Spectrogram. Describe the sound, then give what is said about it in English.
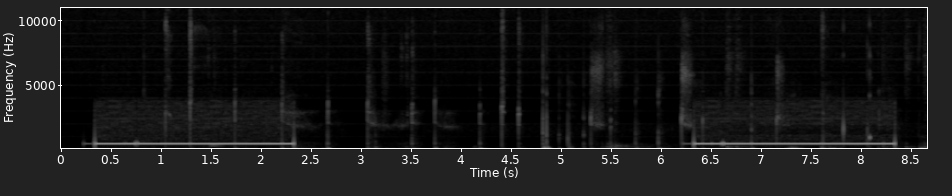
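A telephone ringback tone purrs twice, each steady hum lasting about two seconds with a long pause between, while someone murmurs quietly in the gap. “All right, we're going to get somebody to pick up here.”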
